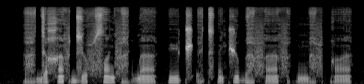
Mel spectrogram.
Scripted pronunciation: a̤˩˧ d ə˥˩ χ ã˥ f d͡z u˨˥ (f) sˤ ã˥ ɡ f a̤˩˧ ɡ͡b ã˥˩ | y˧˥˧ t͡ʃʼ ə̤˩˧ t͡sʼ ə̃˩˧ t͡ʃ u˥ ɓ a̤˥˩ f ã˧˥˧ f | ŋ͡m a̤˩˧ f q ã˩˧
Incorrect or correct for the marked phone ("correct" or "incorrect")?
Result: correct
